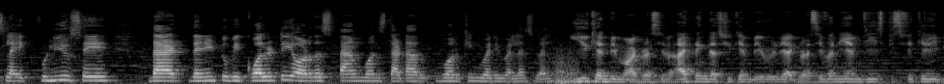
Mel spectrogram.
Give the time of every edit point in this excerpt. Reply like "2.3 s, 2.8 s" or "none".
none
